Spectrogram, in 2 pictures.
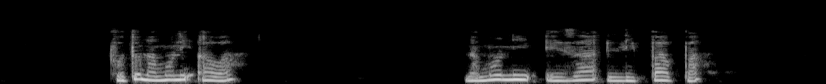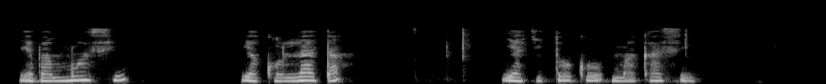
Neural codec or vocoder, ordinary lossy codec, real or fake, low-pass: vocoder, 22.05 kHz, 80 mel bands, Vocos; MP3, 24 kbps; fake; 5.4 kHz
